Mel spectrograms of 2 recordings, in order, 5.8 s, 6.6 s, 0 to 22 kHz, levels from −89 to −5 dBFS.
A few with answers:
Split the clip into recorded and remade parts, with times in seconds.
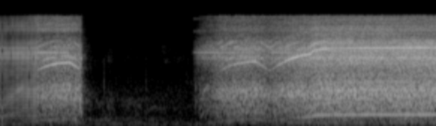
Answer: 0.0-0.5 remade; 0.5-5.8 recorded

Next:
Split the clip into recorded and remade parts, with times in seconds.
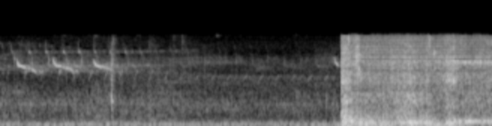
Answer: 0.0-4.7 recorded; 4.7-6.6 remade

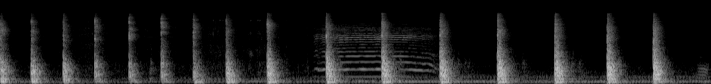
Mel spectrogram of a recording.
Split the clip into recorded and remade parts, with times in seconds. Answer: 0.0-5.1 recorded; 5.1-6.0 remade; 6.0-7.1 recorded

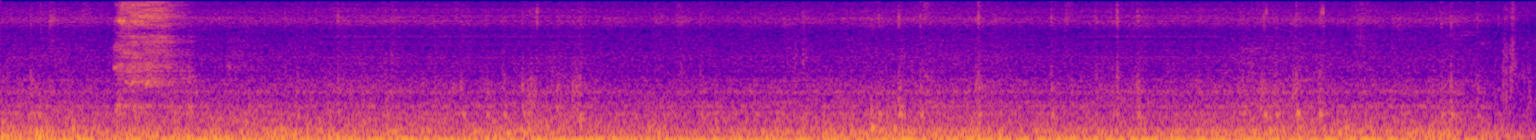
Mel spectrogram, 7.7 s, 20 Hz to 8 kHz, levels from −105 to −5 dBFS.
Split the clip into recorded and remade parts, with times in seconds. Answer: 0.0-1.6 recorded; 1.6-3.0 remade; 3.0-5.4 recorded; 5.4-6.1 remade; 6.1-7.7 recorded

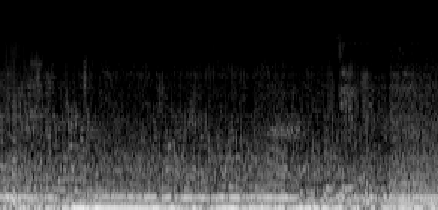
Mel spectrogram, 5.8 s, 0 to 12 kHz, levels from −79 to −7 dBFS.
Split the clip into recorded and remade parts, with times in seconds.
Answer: 0.0-1.3 remade; 1.3-2.0 recorded; 2.0-3.4 remade; 3.4-3.8 recorded; 3.8-5.2 remade; 5.2-5.8 recorded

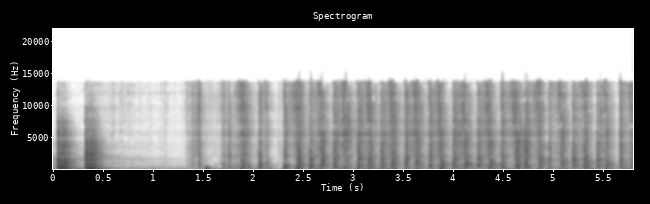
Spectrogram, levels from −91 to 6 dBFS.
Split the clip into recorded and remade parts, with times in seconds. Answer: 0.0-1.4 recorded; 1.4-4.9 remade; 4.9-5.8 recorded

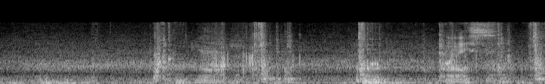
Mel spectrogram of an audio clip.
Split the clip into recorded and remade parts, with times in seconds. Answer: 0.0-5.5 recorded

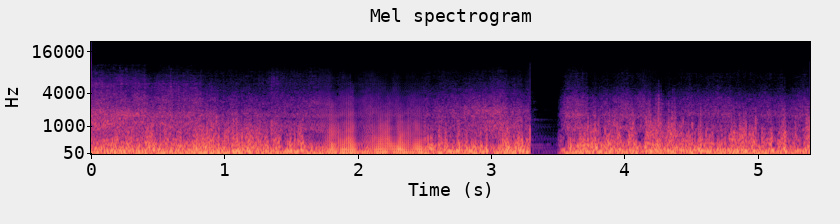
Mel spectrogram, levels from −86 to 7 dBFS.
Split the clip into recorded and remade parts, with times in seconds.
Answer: 0.0-1.7 recorded; 1.7-2.5 remade; 2.5-5.4 recorded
